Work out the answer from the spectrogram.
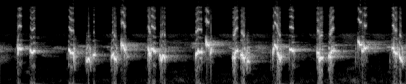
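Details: Yellow-vented bulbul song for training caged birds, in the ropelan goklikan style: rapid bursts of short, bubbly notes around the middle pitch range, each burst with a sharp clicking edge, repeated about every half second.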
